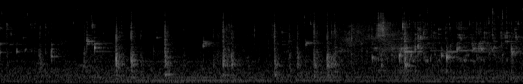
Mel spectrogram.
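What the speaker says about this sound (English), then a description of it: "Kind of wring it out here." Acetone dripping and trickling from soaked leather as it is wrung out by hand, a faint, irregular patter of small drips close to the microphone with no talking.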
